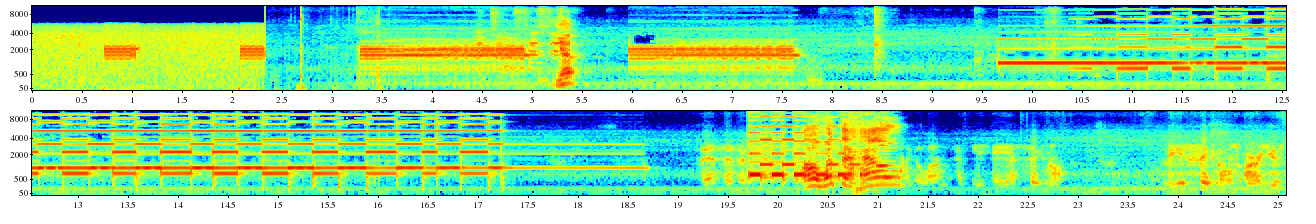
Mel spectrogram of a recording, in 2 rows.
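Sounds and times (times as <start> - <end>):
steady warning alarm tone: 3.3 - 5.1, 6.0 - 7.8, 9.6 - 18.8, 19.7 - 21.2
two-pitch alert beeps: 19.7 - 21.2.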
